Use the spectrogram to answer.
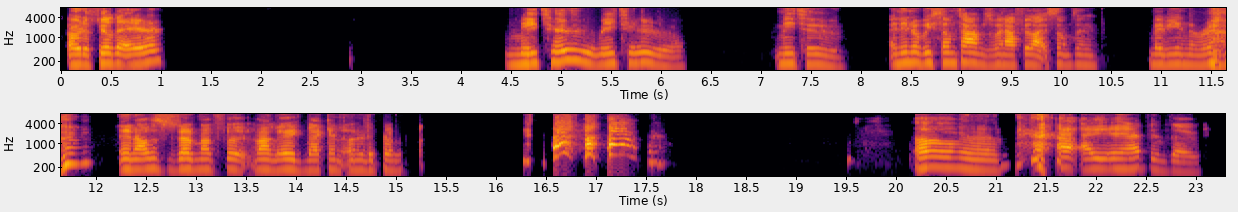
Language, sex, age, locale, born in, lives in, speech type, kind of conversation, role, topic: English, male, 20-24, en-US, United States, United States, conversation, unstructured, none, What is your go-to way to unwind after a busy day?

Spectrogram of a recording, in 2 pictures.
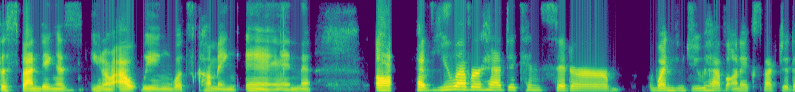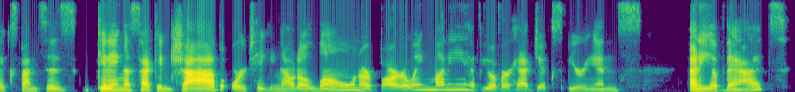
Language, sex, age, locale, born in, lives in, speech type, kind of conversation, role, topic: English, female, 40-44, en-US, United States, United States, conversation, podcast, host, How can creating a budget help you manage your money and achieve your financial goals?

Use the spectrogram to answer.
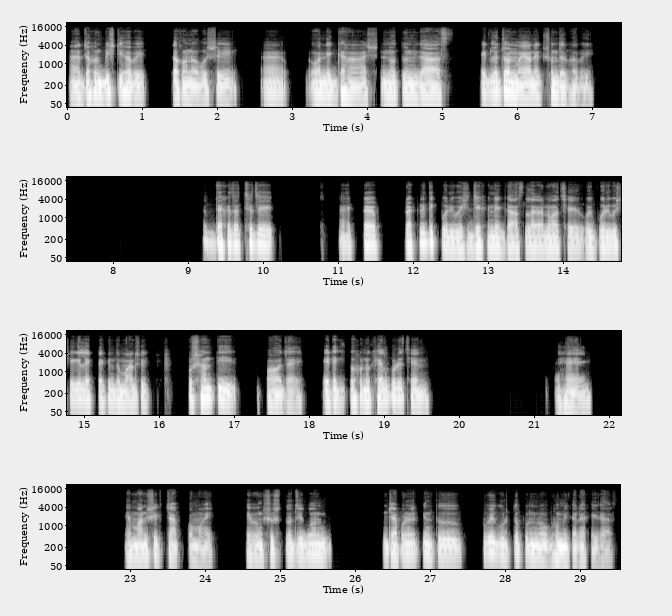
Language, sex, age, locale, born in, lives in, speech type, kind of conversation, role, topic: Bengali, male, 25-29, bn-BD, Bangladesh, Bangladesh, conversation, unstructured, none, গাছ লাগানো কেন আমাদের জন্য জরুরি?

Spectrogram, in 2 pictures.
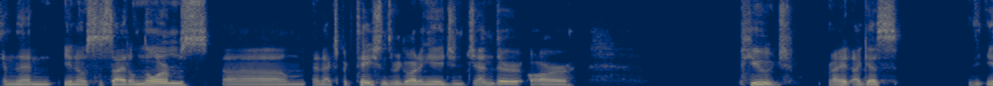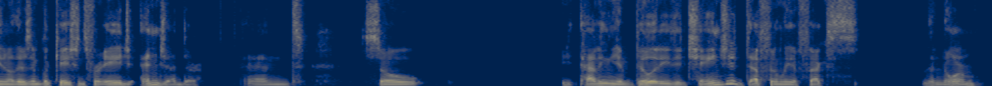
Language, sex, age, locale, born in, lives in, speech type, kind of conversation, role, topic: English, male, 45-49, en-US, United States, United States, conversation, unstructured, none, Would you rather be able to change your age at will or change your gender at will?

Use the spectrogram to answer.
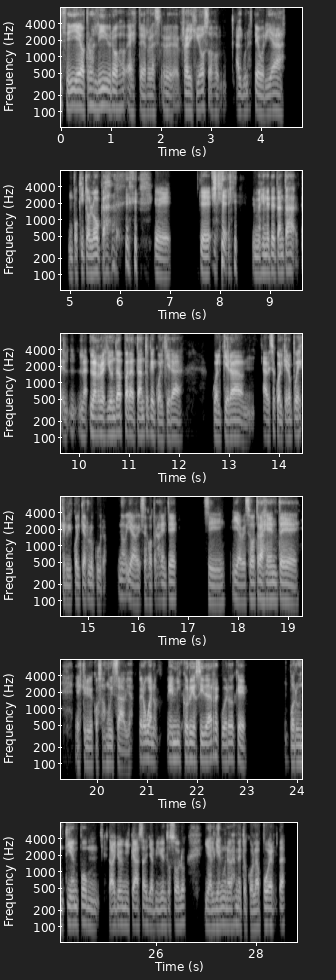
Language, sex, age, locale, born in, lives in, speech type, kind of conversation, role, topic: Spanish, male, 45-49, es-VE, Venezuela, United States, conversation, unstructured, none, ¿Crees que la religión une o divide a las personas?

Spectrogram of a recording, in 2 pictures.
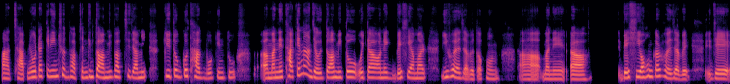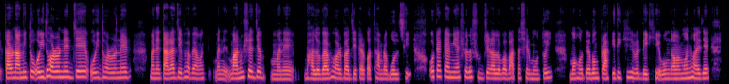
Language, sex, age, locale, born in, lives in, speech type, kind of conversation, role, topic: Bengali, female, 25-29, bn-BD, Bangladesh, Bangladesh, conversation, unstructured, none, আপনি কীভাবে আপনার ঋণ পরিশোধের কৌশল তৈরি করেন?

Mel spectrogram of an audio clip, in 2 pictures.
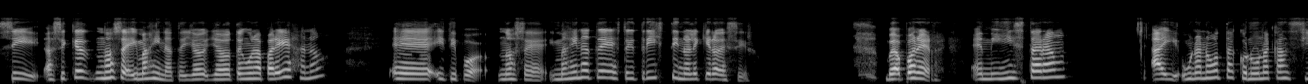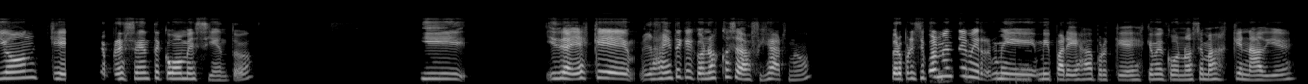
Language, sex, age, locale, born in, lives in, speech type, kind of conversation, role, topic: Spanish, female, 50-54, es-CL, Venezuela, Portugal, conversation, unstructured, none, ¿Qué papel juega la música en tu forma de expresarte?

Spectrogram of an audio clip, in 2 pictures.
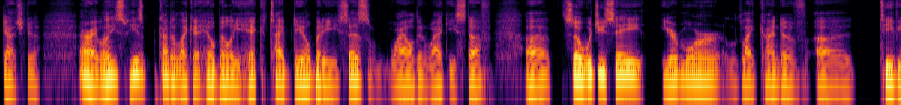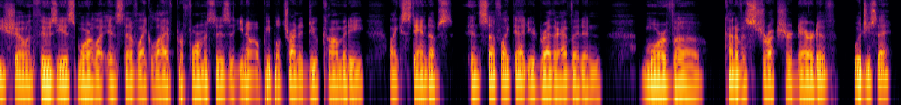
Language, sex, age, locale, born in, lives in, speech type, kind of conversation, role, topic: English, male, 35-39, en-US, United States, United States, conversation, unstructured, none, What was the last thing that genuinely made you laugh?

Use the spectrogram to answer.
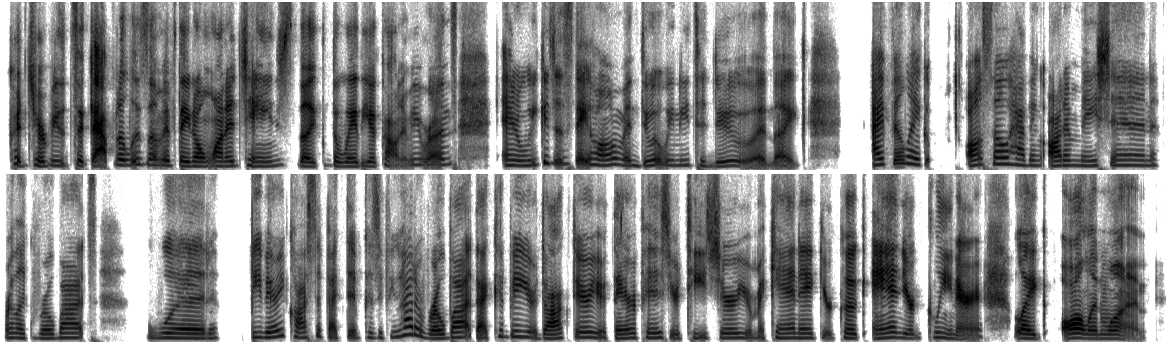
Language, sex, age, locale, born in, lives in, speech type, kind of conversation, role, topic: English, female, 25-29, en-US, United States, United States, conversation, unstructured, none, Should companies replace routine jobs with automation to stay competitive, or protect and invest in human employees?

